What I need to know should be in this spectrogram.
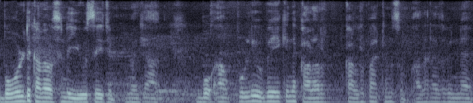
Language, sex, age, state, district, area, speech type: Malayalam, male, 18-30, Kerala, Idukki, rural, spontaneous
